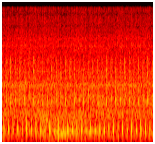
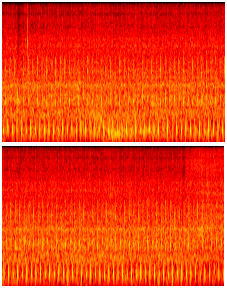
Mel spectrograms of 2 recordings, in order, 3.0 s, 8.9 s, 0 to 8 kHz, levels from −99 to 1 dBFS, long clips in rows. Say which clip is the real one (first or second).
first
